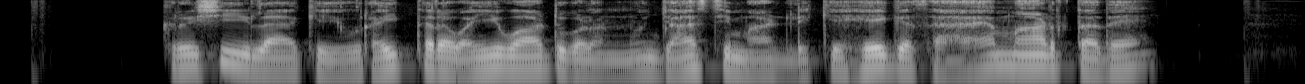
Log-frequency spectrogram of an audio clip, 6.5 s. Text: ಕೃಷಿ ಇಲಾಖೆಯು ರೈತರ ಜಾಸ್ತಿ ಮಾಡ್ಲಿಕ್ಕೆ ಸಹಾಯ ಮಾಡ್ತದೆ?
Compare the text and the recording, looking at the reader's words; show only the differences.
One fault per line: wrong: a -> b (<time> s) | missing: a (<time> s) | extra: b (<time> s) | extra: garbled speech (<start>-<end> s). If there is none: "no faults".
extra: ವಹಿವಾಟುಗಳನ್ನು (2.2 s)
extra: ಹೇಗೆ (4.2 s)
